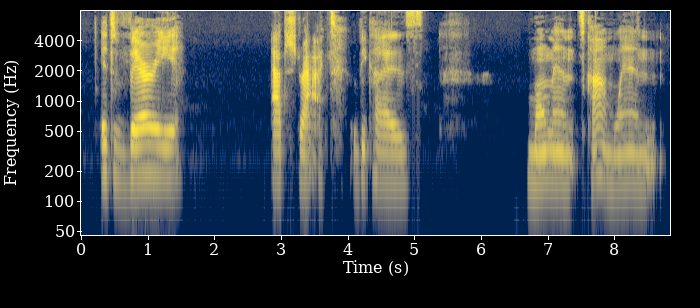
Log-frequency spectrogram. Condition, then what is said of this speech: Stuttering. Man, okay, so prior to starting, I just like to like start out by saying that I stutter, and so just so that like people who hear this know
